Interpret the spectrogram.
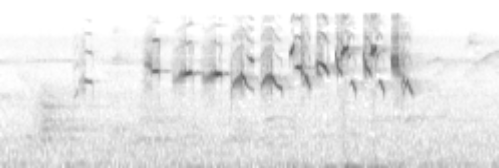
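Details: "Tui tui" three-note song type of a Double-collared seedeater: one soft lead note, then a rapid run of a dozen bright, high chirping notes that climb in pitch toward the end, about three per second apart.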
